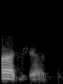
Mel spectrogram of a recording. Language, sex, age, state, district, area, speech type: Bengali, male, 60+, West Bengal, South 24 Parganas, urban, conversation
